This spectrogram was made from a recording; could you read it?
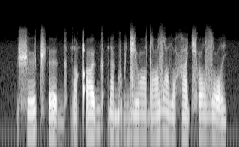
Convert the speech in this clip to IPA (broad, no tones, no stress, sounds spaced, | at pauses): ʃ ø t͡ʃʼ ɘ ɡ | ɾ ɘ qʼ ɨ ɡ | ɾ a ɡ u ɡ d͡ʑ ɨ w i dˤ ɘ j z a ðˤ ø x a t͡ɕʰ u j zˤ u j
